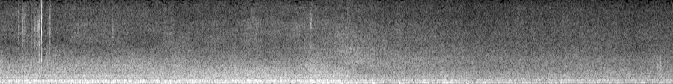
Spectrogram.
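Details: Many honey bees droning around a forest hive tucked beneath rocks while honey is being collected. The continuous, even buzz holds a low pitch with a clear upper band throughout. Faint clicks are heard near the middle.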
